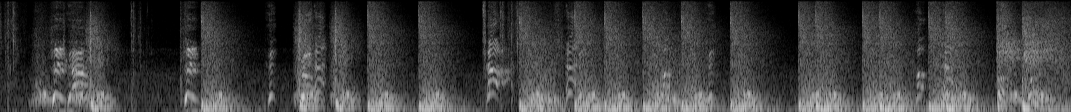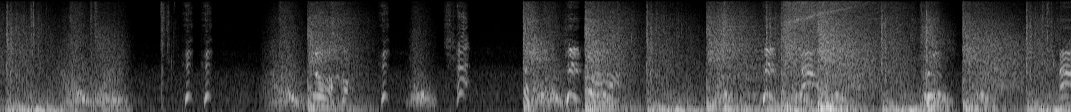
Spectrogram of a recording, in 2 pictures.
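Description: Punches and kicks land with sharp, heavy thuds in quick bursts.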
